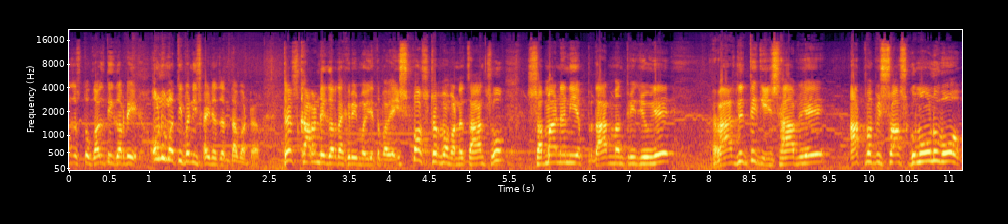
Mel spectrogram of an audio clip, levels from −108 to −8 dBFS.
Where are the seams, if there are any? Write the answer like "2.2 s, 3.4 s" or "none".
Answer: none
